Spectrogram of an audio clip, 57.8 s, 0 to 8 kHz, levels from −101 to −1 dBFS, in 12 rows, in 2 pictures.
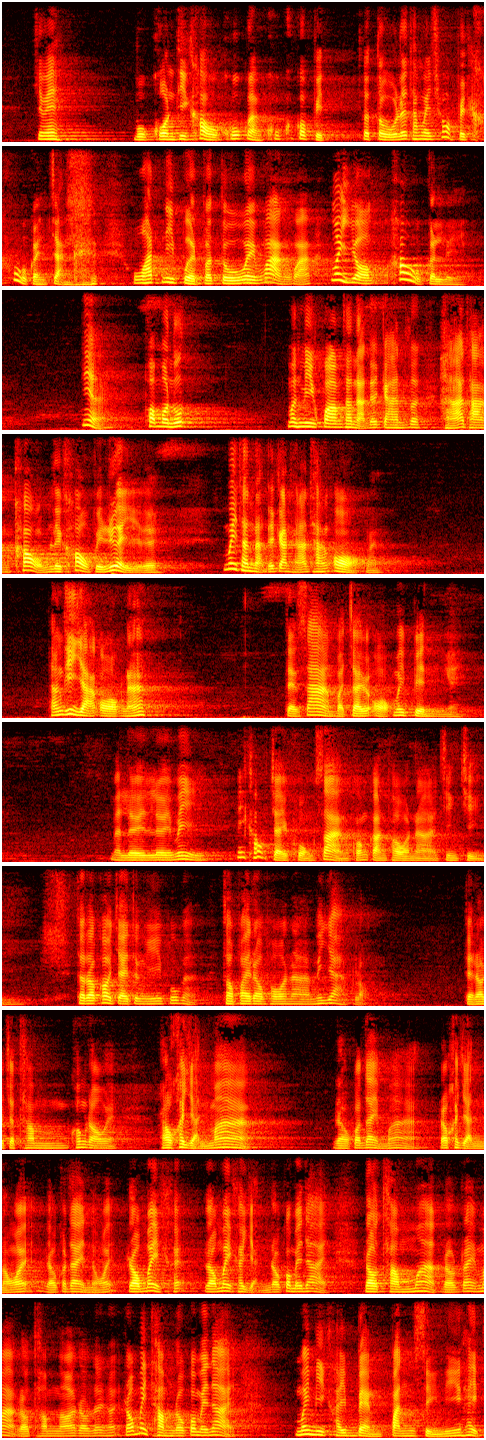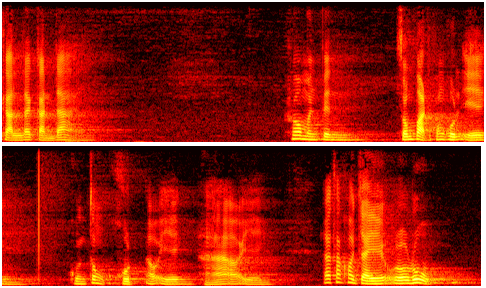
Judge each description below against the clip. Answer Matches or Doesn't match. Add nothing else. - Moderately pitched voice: Matches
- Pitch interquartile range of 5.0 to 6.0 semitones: Matches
